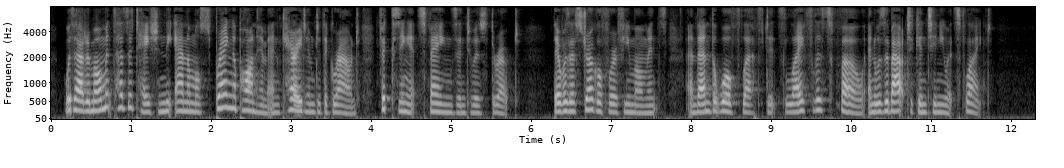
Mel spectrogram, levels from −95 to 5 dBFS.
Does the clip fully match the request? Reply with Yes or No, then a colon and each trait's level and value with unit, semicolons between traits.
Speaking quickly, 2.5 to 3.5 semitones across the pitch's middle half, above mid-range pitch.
Yes: fast, 215 wpm; average, 2.9 semitones; high, 225 Hz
